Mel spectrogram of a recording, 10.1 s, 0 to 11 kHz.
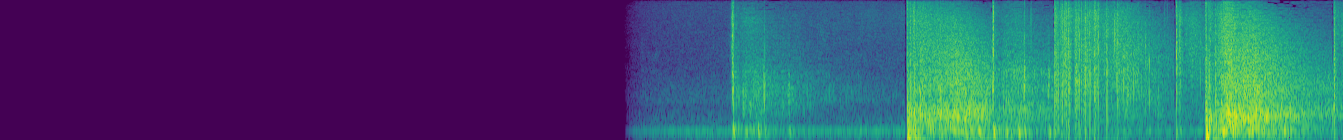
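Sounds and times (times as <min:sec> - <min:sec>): firework launch: 0:05.4 - 0:10.0
dense crackling of firework stars: 0:05.5 - 0:10.0.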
